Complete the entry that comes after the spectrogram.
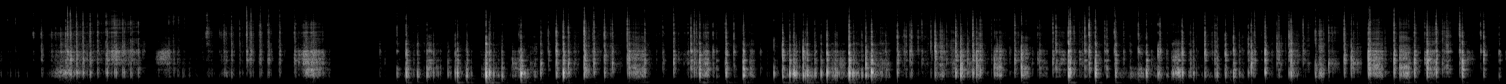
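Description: Fingertips and nails tap rapidly across the top of a grey plastic Nintendo mini console, a hollow box, making dense, dry clicking with a hollow midrange body and a bright edge. A short burst of taps gives way to a brief silence, then steady, busy tapping continues to the end, each tap dying away almost instantly.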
